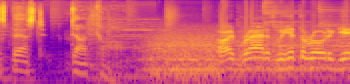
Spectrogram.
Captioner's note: voiceover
